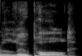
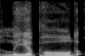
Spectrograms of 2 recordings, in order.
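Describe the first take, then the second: First: The first syllable has no 'lee' sound. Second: The first syllable has a 'lee' sound. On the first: "I think it's Loopold" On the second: "a lot of people pronounce it Leopold. Like Lee"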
